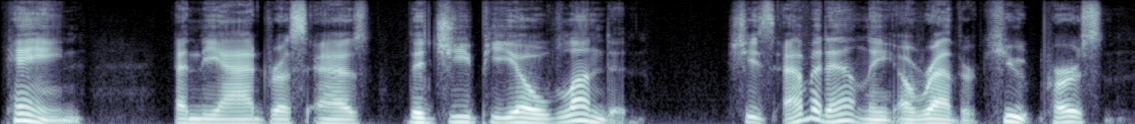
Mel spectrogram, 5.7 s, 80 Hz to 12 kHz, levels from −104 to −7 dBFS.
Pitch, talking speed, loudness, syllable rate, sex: 125 Hz, 170 wpm, -18 LUFS, 5.3 syllables/s, male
